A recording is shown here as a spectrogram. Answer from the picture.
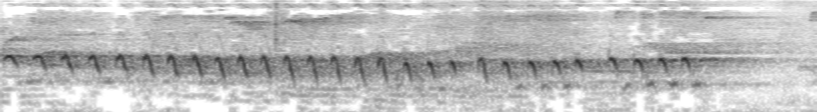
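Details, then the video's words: Fill-in-rich lure song of a white-rumped shama meant to stimulate other birds to sing: a long, even, rapid rattling trill of about ten notes per second, fading out at the end. "pancingan burung murai full isian"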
